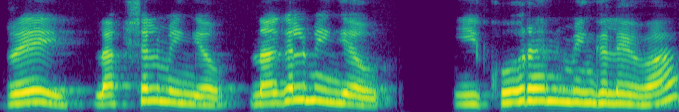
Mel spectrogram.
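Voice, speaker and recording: A brash young son, as a woman puts him on in a storytelling recap. He teases and mocks with sarcasm, in a high voice. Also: moderate pace, a little mellow, natural voice. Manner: teasing, sarcastic.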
